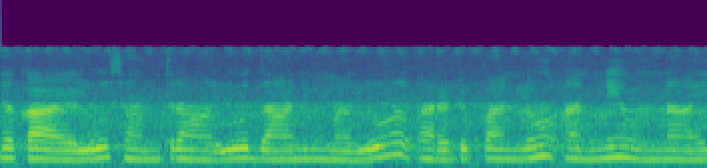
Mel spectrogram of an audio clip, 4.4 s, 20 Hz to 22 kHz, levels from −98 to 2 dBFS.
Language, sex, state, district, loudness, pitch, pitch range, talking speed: Telugu, female, Andhra Pradesh, Guntur, -19 LUFS, 190 Hz, 180-200 Hz, 110 wpm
